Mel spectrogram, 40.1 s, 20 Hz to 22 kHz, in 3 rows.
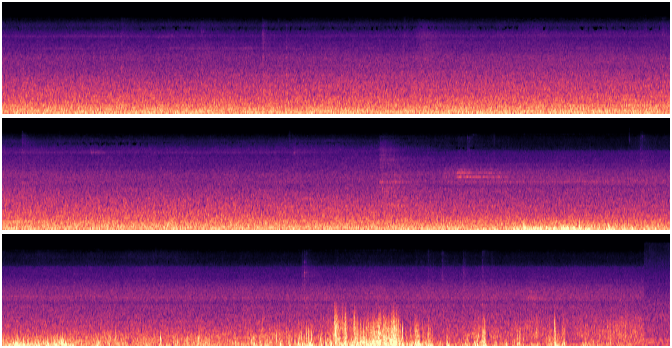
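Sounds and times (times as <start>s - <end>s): wind buffeting microphone: 23.7s - 39.6s.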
